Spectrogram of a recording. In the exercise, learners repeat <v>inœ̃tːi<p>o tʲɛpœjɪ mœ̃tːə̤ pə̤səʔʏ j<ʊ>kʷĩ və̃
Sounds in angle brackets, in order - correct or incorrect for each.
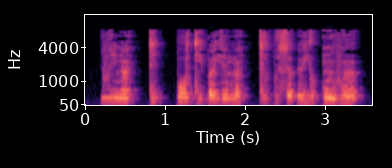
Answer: correct, incorrect: pː, correct

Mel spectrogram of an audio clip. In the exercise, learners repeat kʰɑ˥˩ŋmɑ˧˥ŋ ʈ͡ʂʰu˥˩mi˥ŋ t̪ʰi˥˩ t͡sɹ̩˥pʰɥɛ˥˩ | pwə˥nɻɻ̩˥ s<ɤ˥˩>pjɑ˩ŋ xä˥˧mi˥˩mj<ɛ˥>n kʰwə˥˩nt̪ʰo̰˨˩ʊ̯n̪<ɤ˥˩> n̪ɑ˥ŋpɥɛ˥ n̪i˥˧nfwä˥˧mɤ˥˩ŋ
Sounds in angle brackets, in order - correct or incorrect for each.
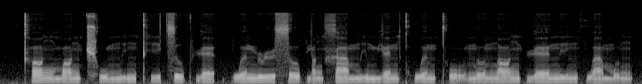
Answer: correct, correct, correct

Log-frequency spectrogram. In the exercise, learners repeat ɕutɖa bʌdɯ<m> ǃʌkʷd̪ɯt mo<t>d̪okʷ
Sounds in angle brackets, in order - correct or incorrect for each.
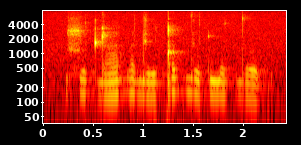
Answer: incorrect: none, correct

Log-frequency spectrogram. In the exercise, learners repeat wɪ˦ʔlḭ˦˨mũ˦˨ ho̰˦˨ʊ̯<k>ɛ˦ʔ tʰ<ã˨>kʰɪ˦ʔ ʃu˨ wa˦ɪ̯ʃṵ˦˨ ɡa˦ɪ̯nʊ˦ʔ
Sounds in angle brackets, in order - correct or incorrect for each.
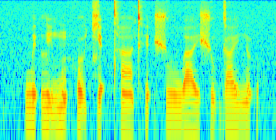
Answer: incorrect: t͡ɕ, correct

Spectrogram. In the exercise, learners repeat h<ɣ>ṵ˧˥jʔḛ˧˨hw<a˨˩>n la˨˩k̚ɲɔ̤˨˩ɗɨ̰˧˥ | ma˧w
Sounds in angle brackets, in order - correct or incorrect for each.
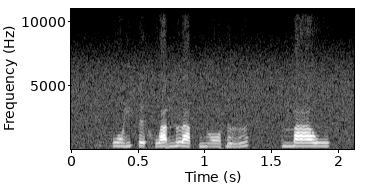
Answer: incorrect: w, incorrect: a̰˧˥

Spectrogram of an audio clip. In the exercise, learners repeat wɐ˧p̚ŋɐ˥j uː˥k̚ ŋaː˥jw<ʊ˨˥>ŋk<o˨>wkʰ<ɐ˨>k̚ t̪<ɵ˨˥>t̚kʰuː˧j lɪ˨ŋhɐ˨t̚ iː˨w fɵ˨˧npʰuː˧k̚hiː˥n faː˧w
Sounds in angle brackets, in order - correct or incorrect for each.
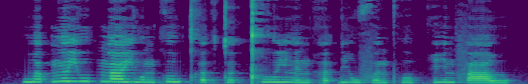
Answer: incorrect: ʊ˨, incorrect: o˥, correct, correct

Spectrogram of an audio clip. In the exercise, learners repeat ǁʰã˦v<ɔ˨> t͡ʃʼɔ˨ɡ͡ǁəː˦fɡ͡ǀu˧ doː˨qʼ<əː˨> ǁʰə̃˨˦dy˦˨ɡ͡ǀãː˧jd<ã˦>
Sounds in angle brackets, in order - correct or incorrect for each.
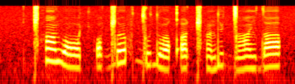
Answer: incorrect: ɔː˨, incorrect: əː˧, incorrect: a˦

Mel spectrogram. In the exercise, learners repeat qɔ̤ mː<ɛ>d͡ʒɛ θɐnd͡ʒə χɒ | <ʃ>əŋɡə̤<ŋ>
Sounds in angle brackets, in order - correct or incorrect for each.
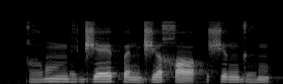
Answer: incorrect: ɛ̤, correct, incorrect: m

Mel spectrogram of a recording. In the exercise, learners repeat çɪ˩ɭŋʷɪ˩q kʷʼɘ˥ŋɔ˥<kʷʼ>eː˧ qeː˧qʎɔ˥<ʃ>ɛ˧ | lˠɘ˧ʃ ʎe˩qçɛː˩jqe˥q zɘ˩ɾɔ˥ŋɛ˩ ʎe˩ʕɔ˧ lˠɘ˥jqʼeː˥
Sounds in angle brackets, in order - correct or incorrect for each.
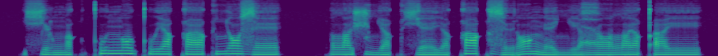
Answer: correct, incorrect: z

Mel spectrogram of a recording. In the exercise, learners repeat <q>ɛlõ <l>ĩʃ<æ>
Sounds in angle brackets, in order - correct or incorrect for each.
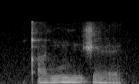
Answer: incorrect: qʼ, correct, incorrect: ɛ

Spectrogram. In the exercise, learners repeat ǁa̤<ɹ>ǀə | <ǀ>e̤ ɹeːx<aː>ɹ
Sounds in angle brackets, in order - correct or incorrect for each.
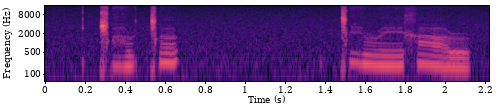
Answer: correct, correct, correct

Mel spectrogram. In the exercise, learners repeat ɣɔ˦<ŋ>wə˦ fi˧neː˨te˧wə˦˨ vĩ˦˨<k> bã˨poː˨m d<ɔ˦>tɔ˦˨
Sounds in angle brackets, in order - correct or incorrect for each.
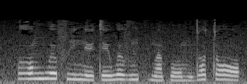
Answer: correct, correct, correct

